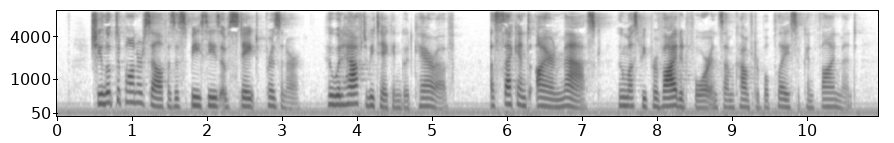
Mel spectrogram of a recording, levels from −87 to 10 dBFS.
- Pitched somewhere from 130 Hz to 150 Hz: No, medium, 185 Hz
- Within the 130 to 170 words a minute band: No, average, 185 wpm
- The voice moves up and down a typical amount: Yes, average, 3.6 semitones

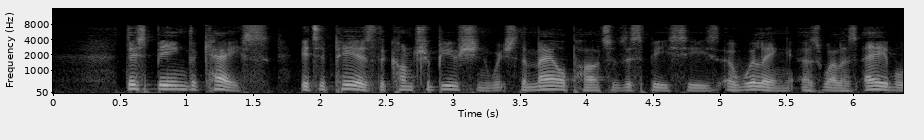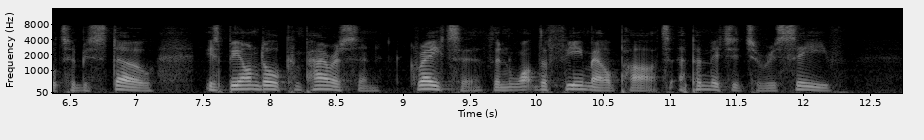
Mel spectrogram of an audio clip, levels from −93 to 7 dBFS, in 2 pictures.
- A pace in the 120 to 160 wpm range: No, average, 175 wpm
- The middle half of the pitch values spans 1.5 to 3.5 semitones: No, average, 5.1 semitones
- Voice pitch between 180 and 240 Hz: No, low, 135 Hz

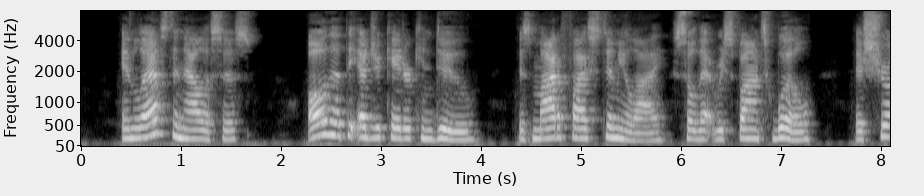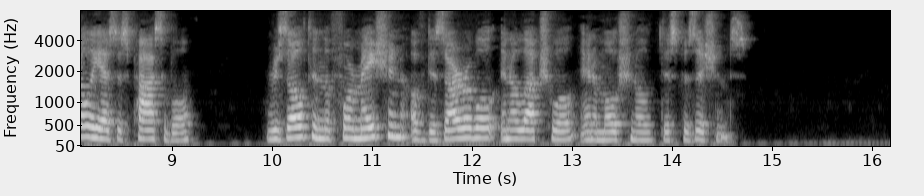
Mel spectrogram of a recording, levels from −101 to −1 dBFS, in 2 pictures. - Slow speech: Yes, slow, 115 wpm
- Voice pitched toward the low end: No, high, 195 Hz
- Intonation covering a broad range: No, average, 3.4 semitones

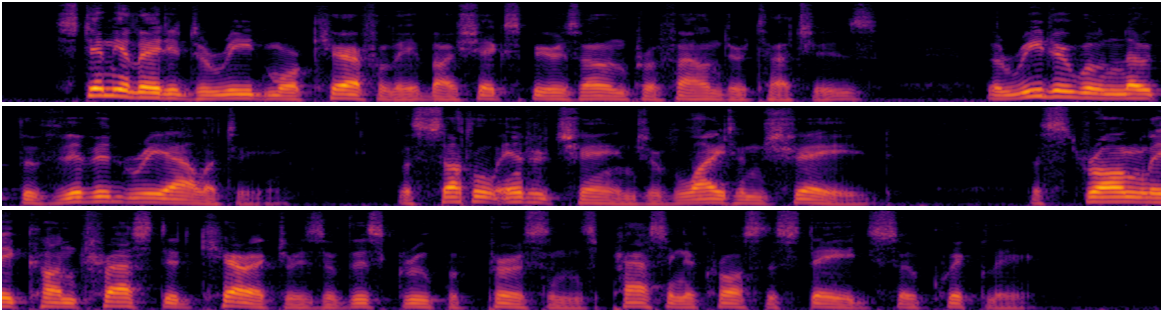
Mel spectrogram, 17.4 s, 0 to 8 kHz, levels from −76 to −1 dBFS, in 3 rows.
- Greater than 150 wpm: No, slow, 135 wpm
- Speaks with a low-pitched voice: Yes, low, 110 Hz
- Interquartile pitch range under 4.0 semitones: No, wide, 5.6 semitones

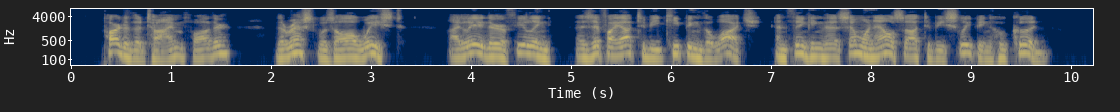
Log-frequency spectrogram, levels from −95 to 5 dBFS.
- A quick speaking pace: Yes, fast, 210 wpm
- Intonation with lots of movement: Yes, wide, 5.7 semitones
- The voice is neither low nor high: No, low, 130 Hz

